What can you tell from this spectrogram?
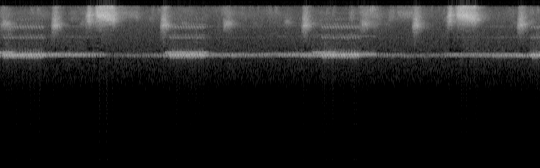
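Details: On a warm Bulgarian summer night, crickets call from the grass: a continuous shrill tone swelling into louder stretches roughly every one to one and a half seconds, with short bright higher chirps layered on top; surround-microphone recording.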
